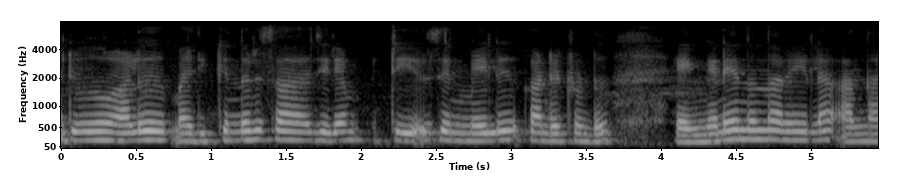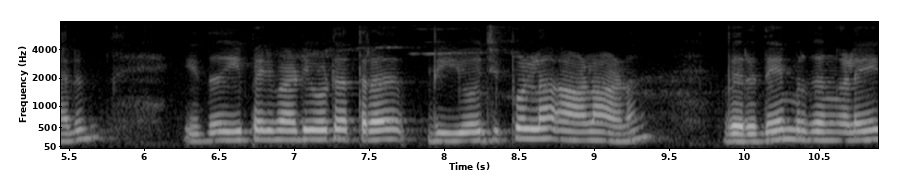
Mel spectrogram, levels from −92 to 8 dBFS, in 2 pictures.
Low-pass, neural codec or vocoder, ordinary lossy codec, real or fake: 7.2 kHz; none; none; real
